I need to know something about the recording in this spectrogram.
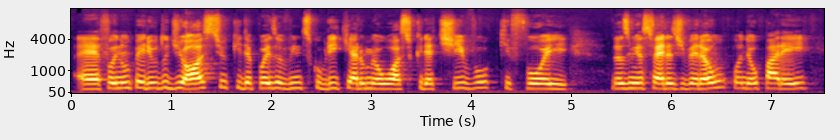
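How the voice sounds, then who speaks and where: Higher-voiced thoughtful woman, 19. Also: flat delivery, a little fast, dark tone. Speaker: co-creator of a photo book. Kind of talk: interview answers.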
